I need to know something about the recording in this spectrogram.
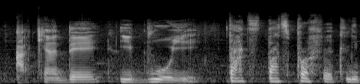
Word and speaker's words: Ibuoye: original name Akande Ibuoye. That's perfectly pronounced. Ibuoye.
